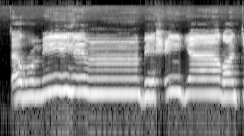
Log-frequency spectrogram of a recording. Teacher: Mim mati kita dengan ba, ini ikhfa syafawi.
